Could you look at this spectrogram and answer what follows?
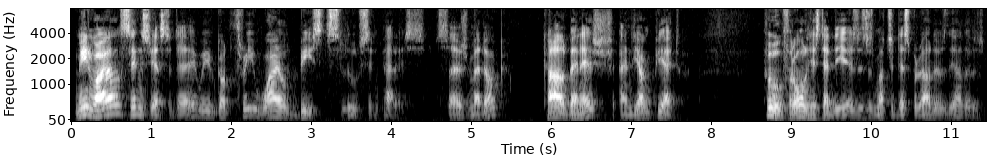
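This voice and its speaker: Unflappable police inspector, radio drama, lively varied intonation, shrewd, measured, assured. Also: male voice, mid-range voice. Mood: dry, assured.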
